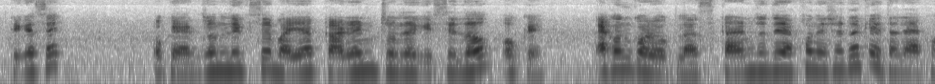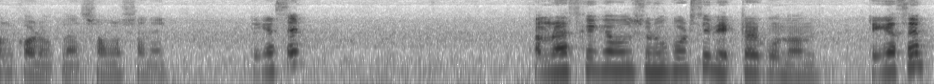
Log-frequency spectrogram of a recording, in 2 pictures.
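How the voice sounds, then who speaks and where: Young guy teaching a live class, bright forceful voice, keeps asking "ok?", faint room hum. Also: a little high, low-quality recording. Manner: checks in constantly with "ঠিক আছে?" and "okay". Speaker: physics instructor. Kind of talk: live online lecture.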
